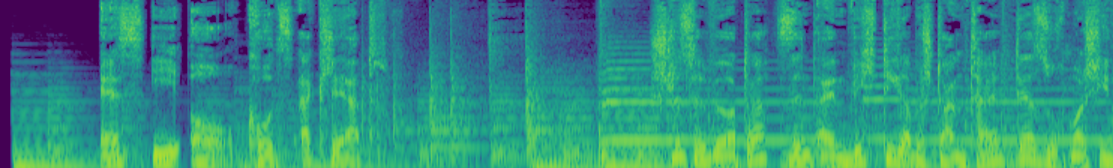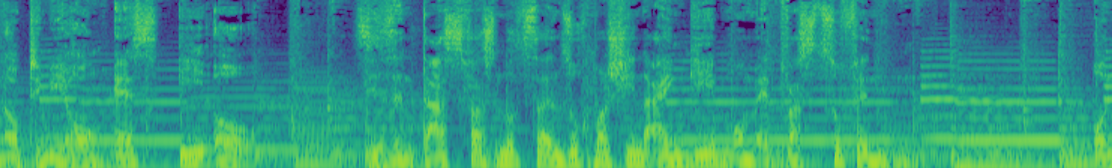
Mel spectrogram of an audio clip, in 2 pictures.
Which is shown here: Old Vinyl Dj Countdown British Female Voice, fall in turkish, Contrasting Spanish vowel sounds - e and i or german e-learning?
german e-learning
